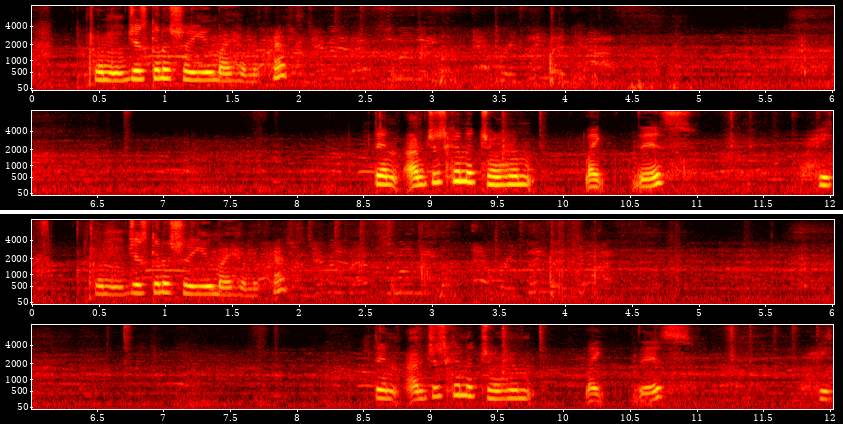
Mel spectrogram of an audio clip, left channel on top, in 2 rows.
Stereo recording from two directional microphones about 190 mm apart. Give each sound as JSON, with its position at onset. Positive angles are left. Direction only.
{"t": 0.4, "sound": "a woman's voice", "side_deg": 35}
{"t": 0.8, "sound": "a woman's voice", "side_deg": 15}
{"t": 1.8, "sound": "a woman's voice", "side_deg": 35}
{"t": 8.5, "sound": "a woman's voice", "side_deg": 30}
